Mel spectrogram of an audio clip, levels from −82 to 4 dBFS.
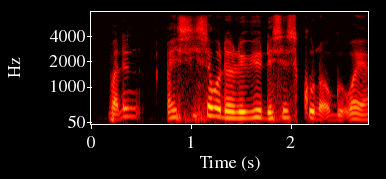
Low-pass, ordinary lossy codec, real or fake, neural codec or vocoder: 7.2 kHz; Opus, 64 kbps; real; none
